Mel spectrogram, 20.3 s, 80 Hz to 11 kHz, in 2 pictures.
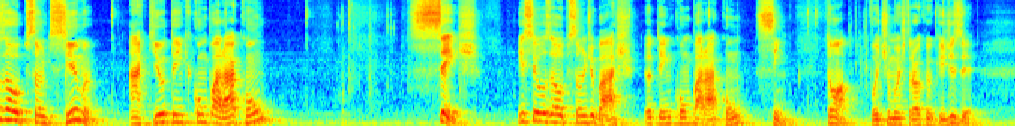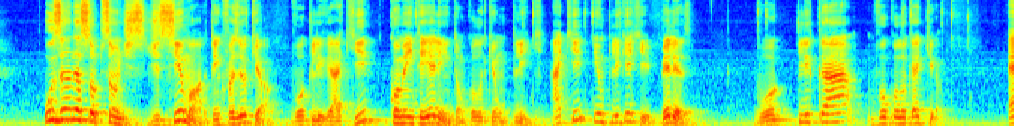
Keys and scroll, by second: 8.5 ctrl+z.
